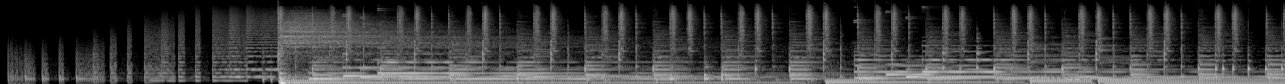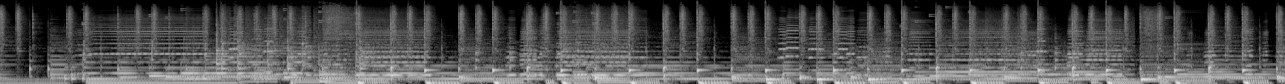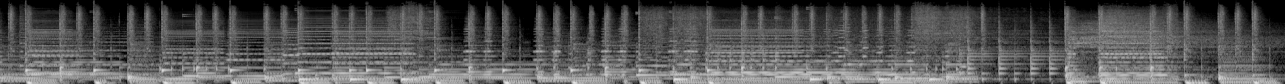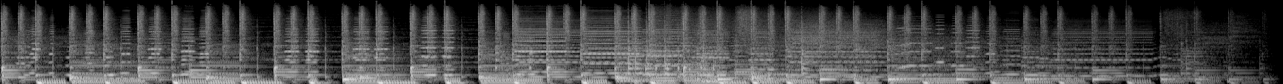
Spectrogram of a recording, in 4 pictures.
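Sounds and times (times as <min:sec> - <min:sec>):
cumbia version: 0:00.1 - 0:51.3.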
